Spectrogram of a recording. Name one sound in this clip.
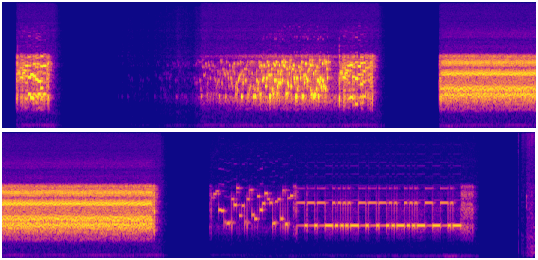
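Digital radio signals buzz and warble in short bursts through a small loudspeaker.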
